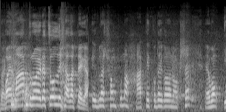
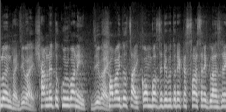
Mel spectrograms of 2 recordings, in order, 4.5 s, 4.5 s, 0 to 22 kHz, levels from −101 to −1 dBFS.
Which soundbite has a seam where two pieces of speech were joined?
first; 1 cut; at 1.4 s

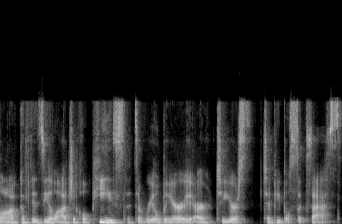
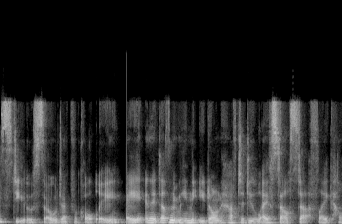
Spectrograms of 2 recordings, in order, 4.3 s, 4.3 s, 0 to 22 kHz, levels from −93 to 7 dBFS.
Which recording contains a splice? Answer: second; 1 cut; at 1.6 s

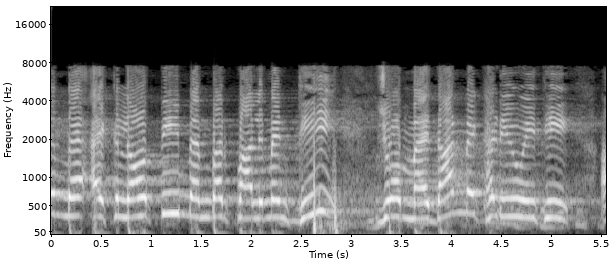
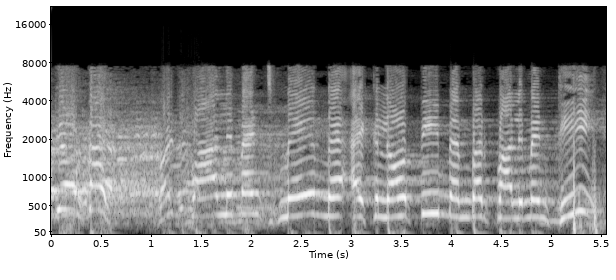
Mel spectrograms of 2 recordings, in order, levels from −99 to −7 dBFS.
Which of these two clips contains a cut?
second; 1 cut; at 1.2 s

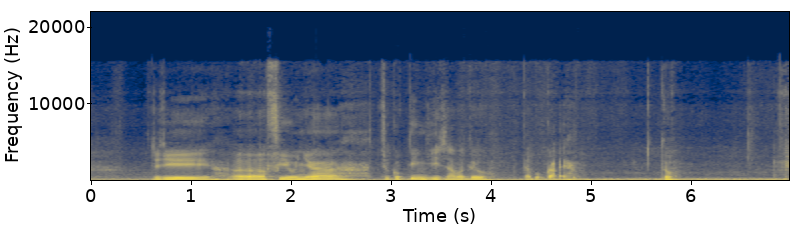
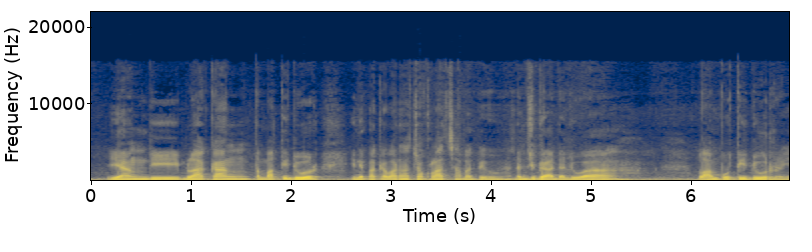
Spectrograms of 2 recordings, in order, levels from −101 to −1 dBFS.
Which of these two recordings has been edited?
second; 1 cut; at 4.2 s

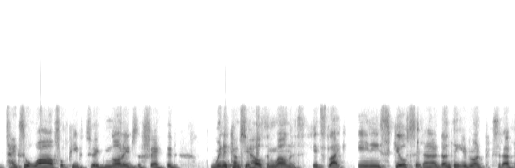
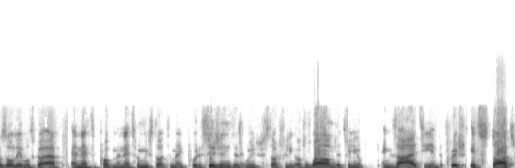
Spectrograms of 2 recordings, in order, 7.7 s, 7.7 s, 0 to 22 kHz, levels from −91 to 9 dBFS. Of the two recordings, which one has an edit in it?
second; 3 cuts; at 1.0 s, 5.2 s, 7.0 s

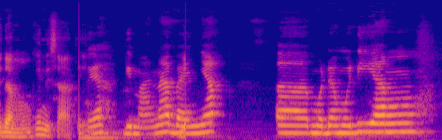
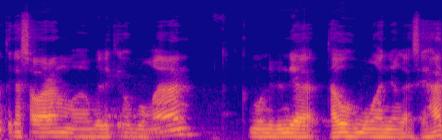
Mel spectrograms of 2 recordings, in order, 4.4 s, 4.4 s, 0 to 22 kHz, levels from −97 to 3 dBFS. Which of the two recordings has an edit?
first; 1 cut; at 1.1 s

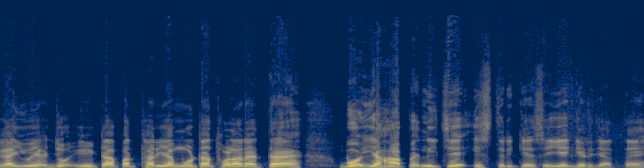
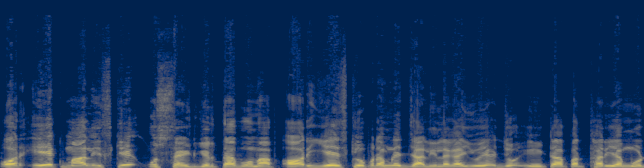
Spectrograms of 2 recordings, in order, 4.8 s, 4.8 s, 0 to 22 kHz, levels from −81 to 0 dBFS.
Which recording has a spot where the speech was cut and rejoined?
second; 1 cut; at 2.1 s

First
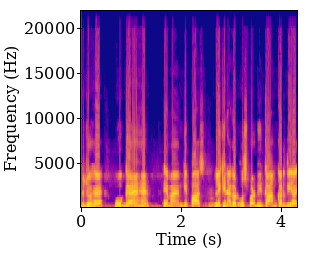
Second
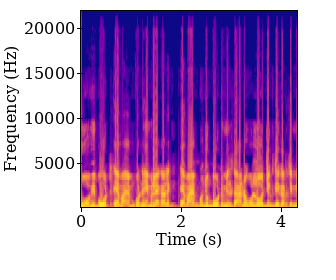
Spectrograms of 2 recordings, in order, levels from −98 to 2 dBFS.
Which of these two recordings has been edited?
second; 1 cut; at 1.8 s

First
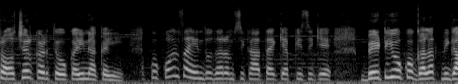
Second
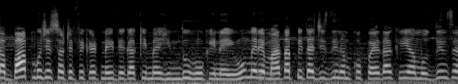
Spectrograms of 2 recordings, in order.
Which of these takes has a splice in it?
first; 1 cut; at 1.5 s

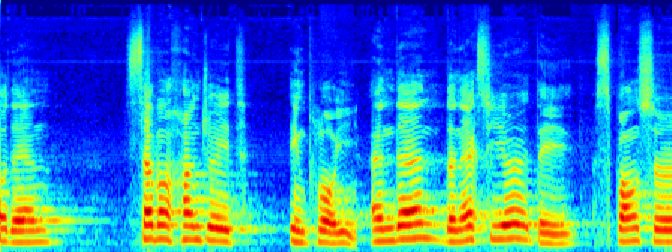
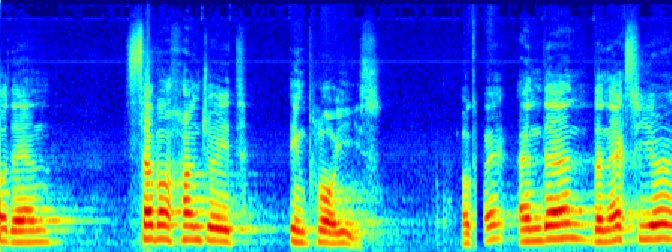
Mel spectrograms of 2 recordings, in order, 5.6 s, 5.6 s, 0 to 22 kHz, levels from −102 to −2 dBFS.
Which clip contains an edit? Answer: first; 1 cut; at 3.0 s

